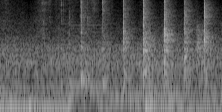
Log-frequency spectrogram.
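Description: Round aluminium cake pan being shaken and tapped to spread a dusting of flour over its oiled sides: a run of quick, light metallic taps starting about halfway through.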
